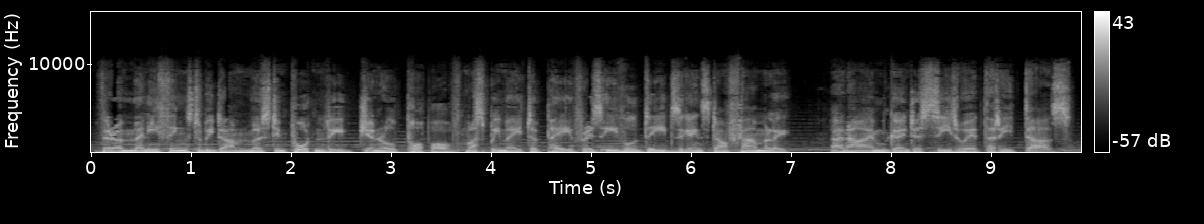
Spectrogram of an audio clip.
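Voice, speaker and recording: Earnest, low-voiced young game hero. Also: male voice, expressive, moderate pace, fairly bright tone. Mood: resolute. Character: earnest young male hero, resolute lost heir. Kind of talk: video game cutscene acting. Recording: music behind the voice.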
